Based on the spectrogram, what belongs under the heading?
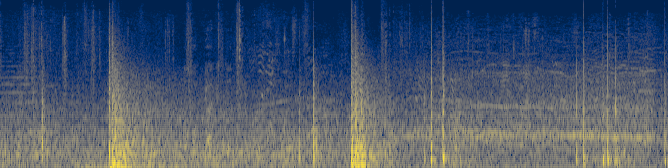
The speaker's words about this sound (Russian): А потом над Акрополем начался праздничный салют.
